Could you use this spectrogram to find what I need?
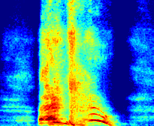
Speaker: i don't know i'm gonna sneeze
